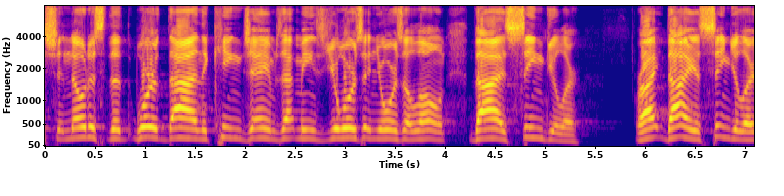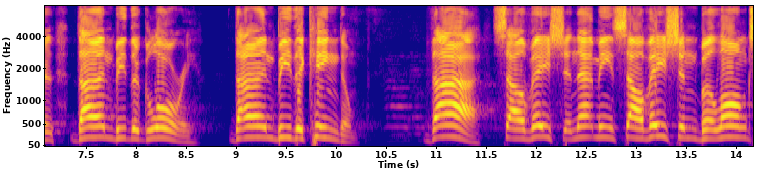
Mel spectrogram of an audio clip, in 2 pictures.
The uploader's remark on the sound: Preached at Gospel Lighthouse in Bossier City, La.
